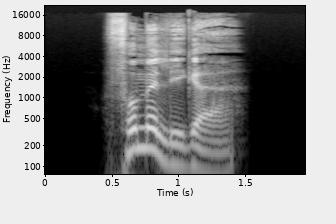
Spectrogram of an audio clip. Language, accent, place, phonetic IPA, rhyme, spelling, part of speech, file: German, Germany, Berlin, [ˈfʊməlɪɡɐ], -ʊməlɪɡɐ, fummeliger, adjective, De-fummeliger.ogg
- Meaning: inflection of fummelig: 1. strong/mixed nominative masculine singular 2. strong genitive/dative feminine singular 3. strong genitive plural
